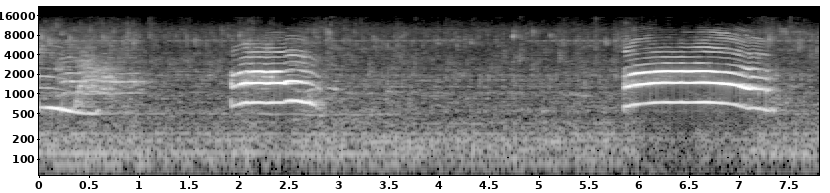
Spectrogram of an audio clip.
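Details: Village cat (kucing kampung) at night giving two drawn-out meows, each about a second long, harmonic and slightly arching in pitch, with a faint shorter call at the start and quiet background between.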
